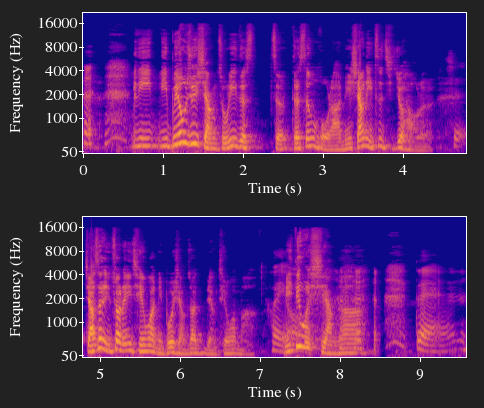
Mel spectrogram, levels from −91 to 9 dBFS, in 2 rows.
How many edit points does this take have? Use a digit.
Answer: 1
